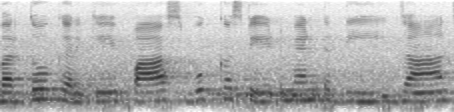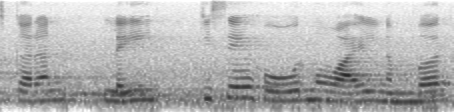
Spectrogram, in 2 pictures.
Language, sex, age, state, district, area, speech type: Punjabi, female, 30-45, Punjab, Mansa, urban, read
